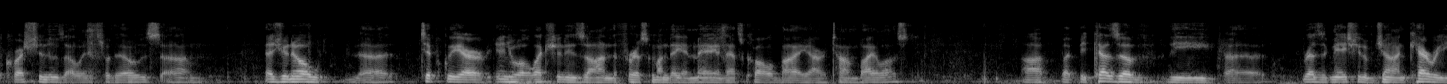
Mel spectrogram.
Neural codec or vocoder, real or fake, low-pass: codec, 24 kHz, 3 kbps, HILCodec; fake; 7.2 kHz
